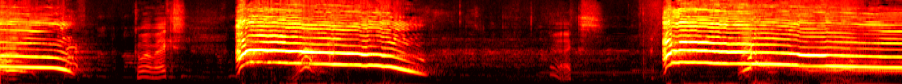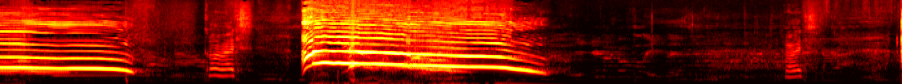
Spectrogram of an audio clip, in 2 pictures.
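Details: Pet dog howling alongside its owner, who is teaching it to howl: three long tonal howls, each held two to four seconds and sliding downward at the end, separated by pauses, with faint human voice between them.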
